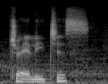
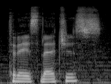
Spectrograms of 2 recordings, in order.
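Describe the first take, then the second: First: The first word ends in a vowel, like tray. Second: The first word ends with an s sound. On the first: "I just always say it Trey" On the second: "I'm pretty sure this is Spanish"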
